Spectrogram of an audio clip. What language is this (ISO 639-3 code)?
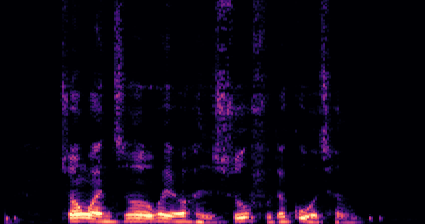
zho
